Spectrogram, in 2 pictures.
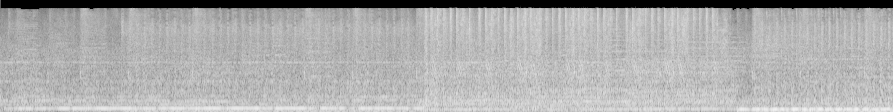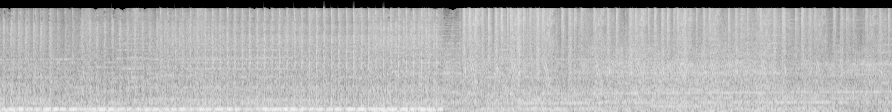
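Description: Action-film soundtrack of rapid automatic gunfire mixed over dramatic music during a car chase, with vehicle engine sound underneath. It grows louder about nine seconds in and drops back about seven seconds later.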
